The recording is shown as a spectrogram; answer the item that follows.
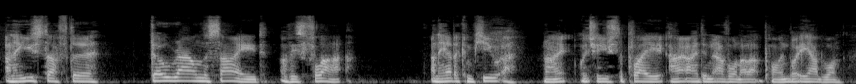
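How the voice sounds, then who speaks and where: A man's voice: medium pitch, fairly even intonation, a little fast, a bit bright. Earnest man telling rambling anecdotes. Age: 30s. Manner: earnest, plain-spoken. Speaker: radio show co-host. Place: radio studio.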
